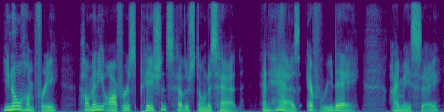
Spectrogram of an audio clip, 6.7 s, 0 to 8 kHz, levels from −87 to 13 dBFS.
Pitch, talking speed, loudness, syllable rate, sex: 140 Hz, 155 wpm, -19 LUFS, 5.0 syllables/s, male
